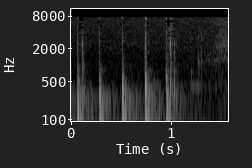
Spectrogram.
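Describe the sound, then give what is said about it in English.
Five firm knocks on a door in a quick, steady rhythm, solid with a hollow low thud, as devotees go door to door looking for Lord Nityananda, followed by a brief quiet tail. “They were going door to door.”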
